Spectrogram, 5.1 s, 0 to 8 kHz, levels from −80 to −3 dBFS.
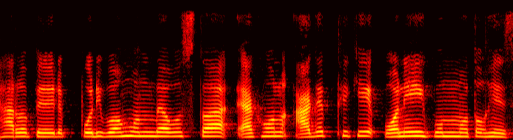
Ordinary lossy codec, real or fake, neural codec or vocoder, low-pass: none; fake; codec, 24 kHz, 0.9 kbps, WavTokenizer, medium speech release version 2; 7.2 kHz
